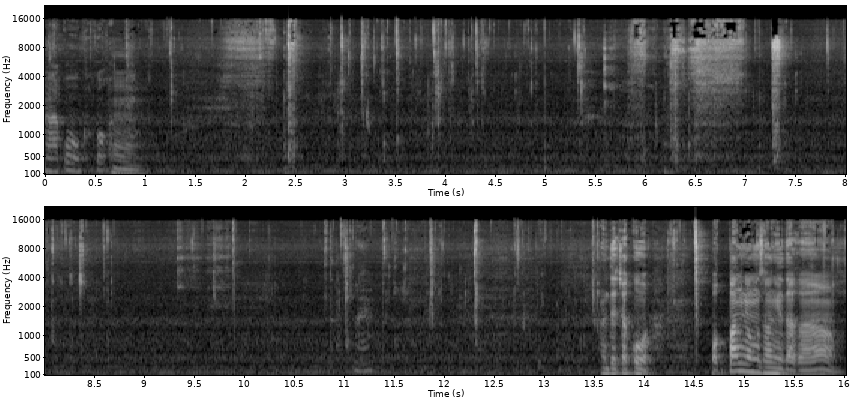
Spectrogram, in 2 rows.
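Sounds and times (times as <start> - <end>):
chewing and wet mouth noises: 2.1 - 8.8, 9.7 - 14.7.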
